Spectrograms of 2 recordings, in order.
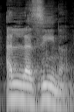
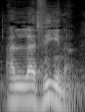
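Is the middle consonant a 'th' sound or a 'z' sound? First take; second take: z; th. First: The middle consonant is a plain z sound. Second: The middle consonant is a soft th sound. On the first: The speaker calls it wrong. "un mot n'a pas de sens" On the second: The speaker calls it right. "tu mets la langue entre les dents"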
